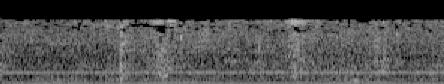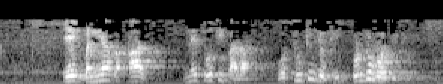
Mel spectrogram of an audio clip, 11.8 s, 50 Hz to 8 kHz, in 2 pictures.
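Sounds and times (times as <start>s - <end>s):
electric fan running: 0.0s - 11.8s
speech: 6.8s - 11.5s.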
